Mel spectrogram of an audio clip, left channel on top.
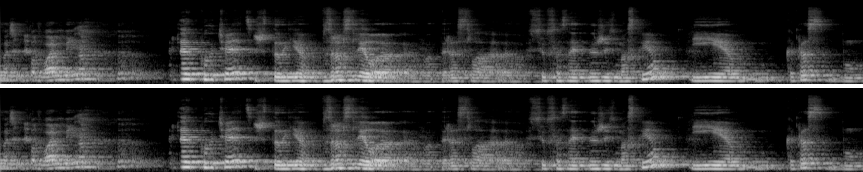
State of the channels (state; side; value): identical; both; correlation 1.00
